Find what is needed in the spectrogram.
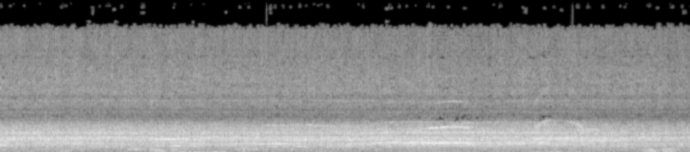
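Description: Large audience applauding and cheering steadily, with scattered whoops and shouts rising out of the crowd noise.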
